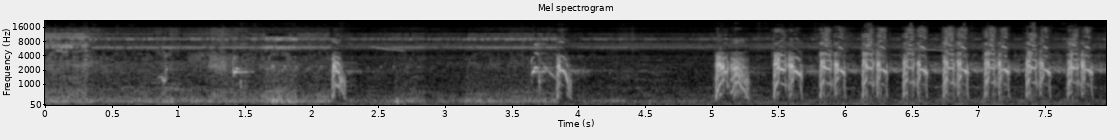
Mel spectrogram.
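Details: Francolin, or teetar, of the jungle: after quiet rustling and two isolated rasps, a fast series of loud, harsh notes, more than three per second, runs to the end.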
